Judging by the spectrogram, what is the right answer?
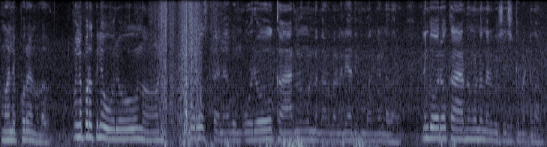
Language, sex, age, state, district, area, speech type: Malayalam, male, 18-30, Kerala, Malappuram, rural, spontaneous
